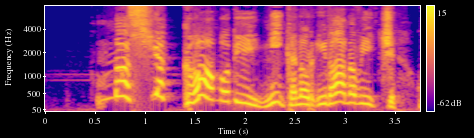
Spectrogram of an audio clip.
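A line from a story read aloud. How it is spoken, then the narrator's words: Unembarrassed shouting. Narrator (Italian): urlava quello, senza il minimo imbarazzo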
